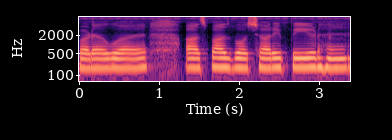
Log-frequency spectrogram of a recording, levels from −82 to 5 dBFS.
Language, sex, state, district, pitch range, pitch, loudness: Hindi, female, Chhattisgarh, Bilaspur, 170-180 Hz, 175 Hz, -15 LUFS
